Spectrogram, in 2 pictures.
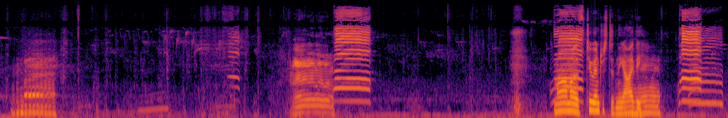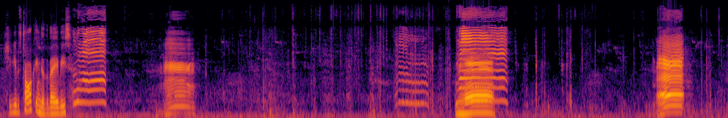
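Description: Sheep bleat loudly and repeatedly close by.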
